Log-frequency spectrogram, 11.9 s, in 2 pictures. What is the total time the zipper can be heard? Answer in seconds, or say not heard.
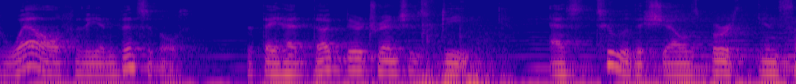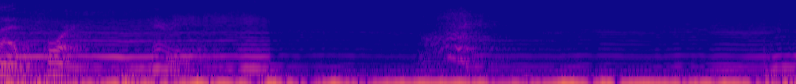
2 s.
